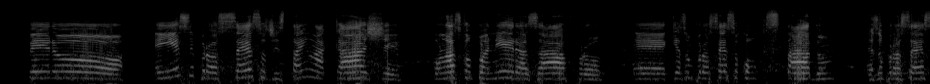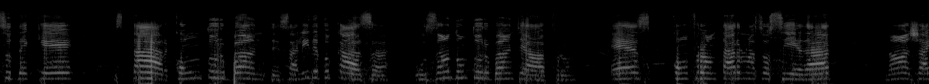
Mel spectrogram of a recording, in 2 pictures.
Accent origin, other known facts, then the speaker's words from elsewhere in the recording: Brazil; Spanish is a second language; Yo soy brasileña y yo llamo de tsunami verde.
